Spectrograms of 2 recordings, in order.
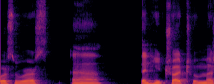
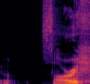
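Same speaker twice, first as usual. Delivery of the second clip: higher, louder, sheepish little sorry; patient sheepishly apologising to the stern doctor, higher; meek apology; 7 semitones higher, 5 dB louder than usual. Retold or imitated. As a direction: apologise like a scolded kid.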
